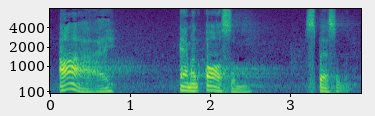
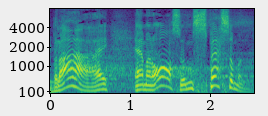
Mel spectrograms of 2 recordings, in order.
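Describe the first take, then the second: First: Low, halting, phrase by phrase; measured prompting. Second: "I" and "awesome" leaned on in one flowing line; emphatic claim. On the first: Preacher leads congregation through "I am an awesome specimen", measured prompting. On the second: Preacher playfully claims to be an awesome specimen, emphatic claim. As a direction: run it together, stressing "I" and "awesome". Repeats the phrase as own claim. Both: Shown as a demonstration.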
